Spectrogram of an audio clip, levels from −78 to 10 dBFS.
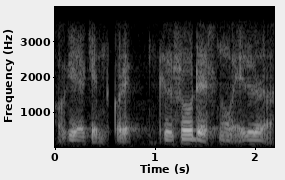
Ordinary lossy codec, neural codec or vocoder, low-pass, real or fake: none; vocoder, 44.1 kHz, 128 mel bands, Pupu-Vocoder; 3.6 kHz; fake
